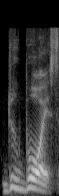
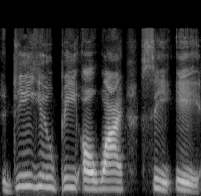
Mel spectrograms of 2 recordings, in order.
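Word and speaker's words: Du Bois: It is properly pronounced Dubois, as if it were spelled Duboyce.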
